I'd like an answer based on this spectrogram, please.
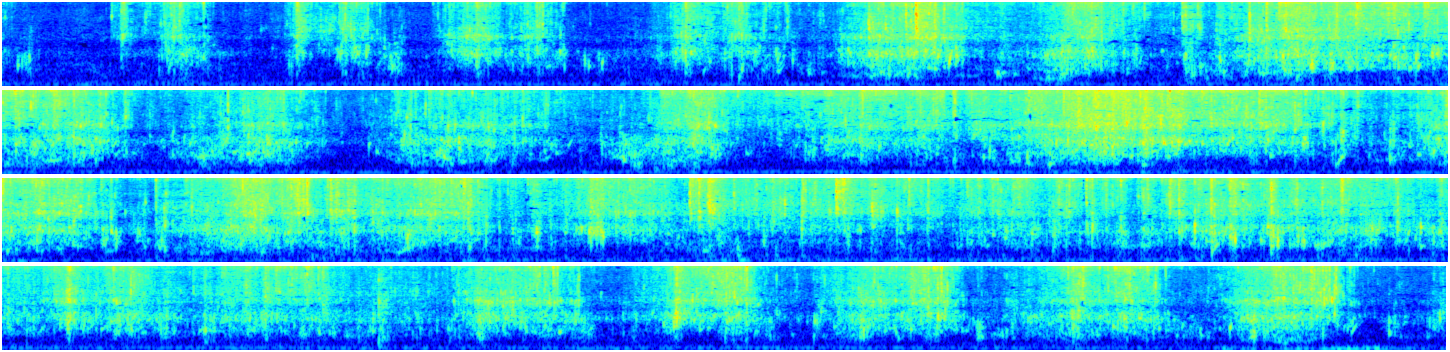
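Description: Shallow water sloshing and trickling in irregular splashes, about one every second or so, as something wades through flooded ground.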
